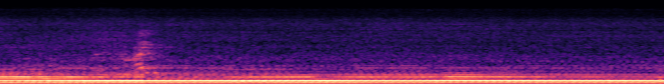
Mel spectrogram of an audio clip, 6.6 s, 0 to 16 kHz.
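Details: Nissan 350Z under rebuild after crash damage: smooth, even idle with a steady low hum and no knocks, ticks or misfires; engine sounds healthy, the work here being on the wheel hub assembly, which had a nasty noise.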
